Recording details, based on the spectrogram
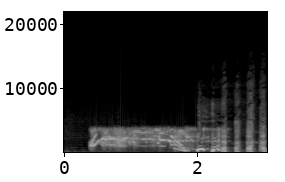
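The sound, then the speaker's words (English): A loud, sustained high-pitched yell of excitement from a caller who has won the Fast Five radio contest, breaking into a quick series of choppy, laughing shrieks as the celebration trails off. “It's acceptable to yell when you win Fast Five, so go ahead.”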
